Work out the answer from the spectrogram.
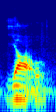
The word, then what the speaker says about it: Yao: Since this group was placed at the end, it can only be an O vowel. So this whole word read as Yao.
